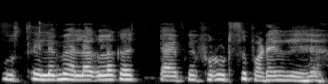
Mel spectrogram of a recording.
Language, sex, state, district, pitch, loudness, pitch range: Hindi, female, Rajasthan, Jaipur, 220 Hz, -14 LUFS, 195-230 Hz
